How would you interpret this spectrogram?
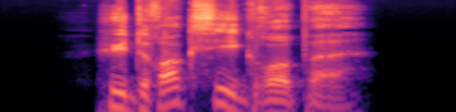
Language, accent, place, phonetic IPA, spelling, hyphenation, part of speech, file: German, Germany, Berlin, [hyˈdʁɔksiˌɡʁʊpə], Hydroxygruppe, Hy‧d‧ro‧xy‧grup‧pe, noun, De-Hydroxygruppe.ogg
- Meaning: hydroxyl group; hydroxyl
